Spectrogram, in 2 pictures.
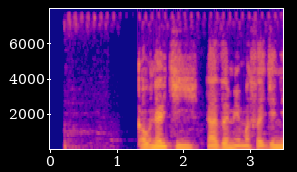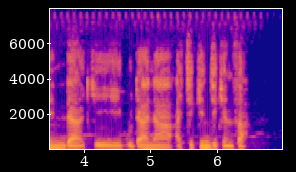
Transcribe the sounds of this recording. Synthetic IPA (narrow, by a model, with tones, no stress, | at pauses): kʼa˨wnɐ˦ɽkʲiː˨ta˦zɐ˦me˨mɐ˦sa˨d͡ʒɪ˦nɪ˦nda˨kʲeː˨ɡʷʊ˨daː˦naː˦ʔa˨t͡ʃɪ˦kʲɪ˦nd͡ʒɪ˨kʲɪ˦nsa˦˨ʔ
